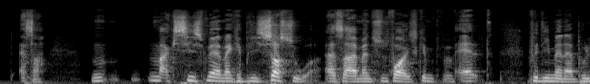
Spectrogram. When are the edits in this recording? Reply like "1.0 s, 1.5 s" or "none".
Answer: 1.4 s, 3.9 s, 4.6 s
